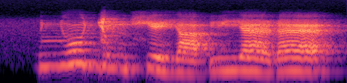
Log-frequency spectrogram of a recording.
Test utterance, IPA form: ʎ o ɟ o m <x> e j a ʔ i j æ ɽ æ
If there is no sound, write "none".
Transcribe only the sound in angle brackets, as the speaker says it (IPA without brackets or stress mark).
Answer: ç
